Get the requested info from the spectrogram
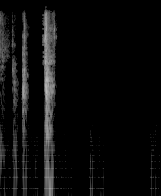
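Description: Four short, quick clicks in the first second, the last the loudest, then silence.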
